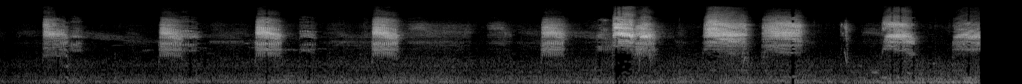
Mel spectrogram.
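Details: Common starlings, juveniles with adults, calling loudly on 28 May 2016; grating, hissy squawks spaced about every second, some doubled, in a steady irregular series.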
